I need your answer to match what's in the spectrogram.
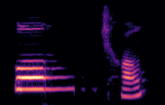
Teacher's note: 工程 is first tone and second tone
